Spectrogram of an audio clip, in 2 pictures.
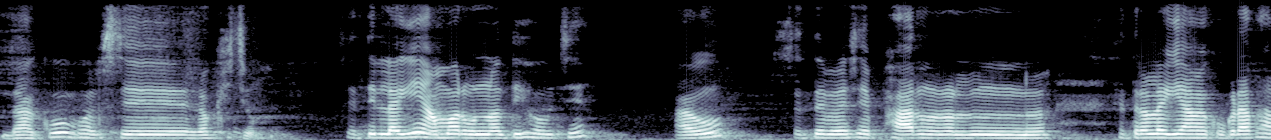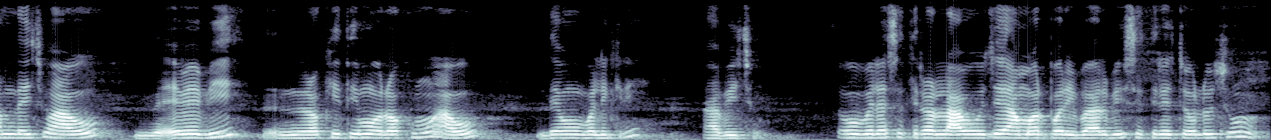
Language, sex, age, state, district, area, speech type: Odia, female, 45-60, Odisha, Balangir, urban, spontaneous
